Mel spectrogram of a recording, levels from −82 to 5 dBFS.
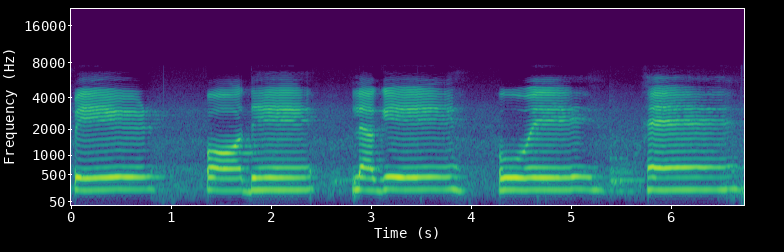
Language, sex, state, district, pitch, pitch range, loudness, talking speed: Hindi, female, Rajasthan, Jaipur, 225 Hz, 220-230 Hz, -12 LUFS, 45 wpm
